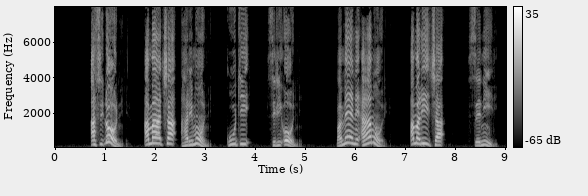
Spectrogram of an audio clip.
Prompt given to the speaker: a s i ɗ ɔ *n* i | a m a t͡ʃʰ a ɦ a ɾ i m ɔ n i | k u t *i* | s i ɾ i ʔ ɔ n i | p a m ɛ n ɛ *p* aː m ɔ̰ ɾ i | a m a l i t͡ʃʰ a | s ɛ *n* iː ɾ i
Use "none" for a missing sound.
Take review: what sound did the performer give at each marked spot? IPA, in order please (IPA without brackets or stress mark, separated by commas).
n, i, ʔ, n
